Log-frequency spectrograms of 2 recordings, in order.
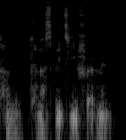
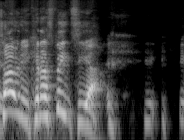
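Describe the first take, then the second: First: Fast hushed whisper; discreet whisper. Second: Much higher, loud laughing yell; mock shout. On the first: Retold or imitated. Friend showing how to pull Tony aside, fast whisper. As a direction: slip the question in quietly. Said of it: "you'll be like". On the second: Friend mocking Harry shouting for Tony, loud laughing yell. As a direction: bellow it across the room. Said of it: "go in there and shout".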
